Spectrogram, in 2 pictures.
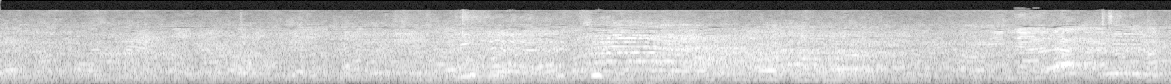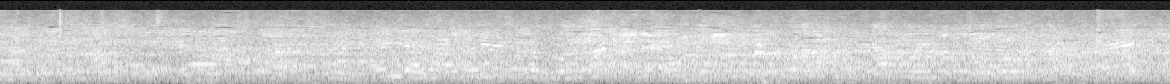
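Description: A crowd of people chatters and shouts close by, in a busy echoing hall.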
